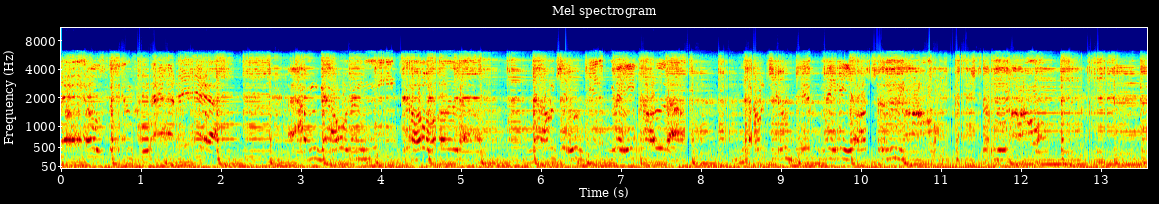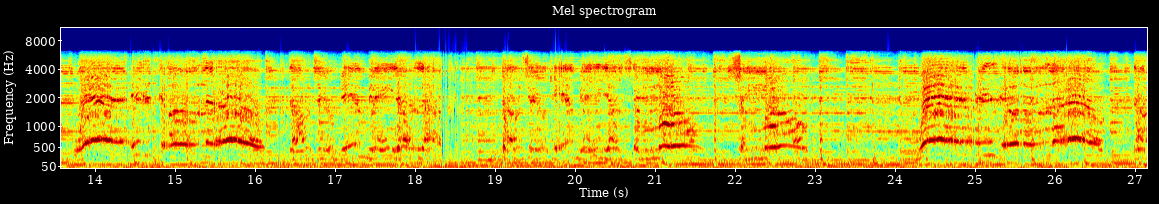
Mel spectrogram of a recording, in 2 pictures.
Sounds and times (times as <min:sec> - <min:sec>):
Car: 0:00.0 - 0:27.1
Music: 0:00.0 - 0:27.1.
